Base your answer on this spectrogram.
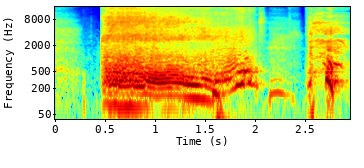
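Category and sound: vocal imitation, voice imitating a fart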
